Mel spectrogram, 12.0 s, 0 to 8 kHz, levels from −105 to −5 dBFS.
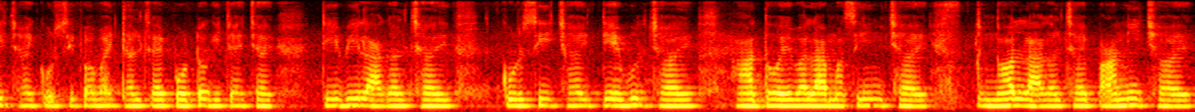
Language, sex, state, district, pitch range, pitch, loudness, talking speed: Maithili, male, Bihar, Samastipur, 165-175 Hz, 170 Hz, -27 LUFS, 110 wpm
